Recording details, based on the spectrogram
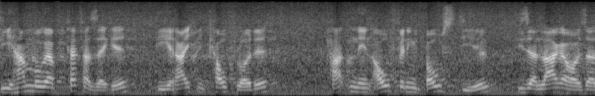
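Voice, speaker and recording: Noticeable background noise sits behind speech at a moderate pace with ordinary pitch variation. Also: man. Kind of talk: tour guide patter on a harbour boat tour, scripted audio-book scene. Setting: on a boat, harbour tour, with PA-style address to passengers. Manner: jovial, dry-humoured, friendly and matter-of-fact.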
